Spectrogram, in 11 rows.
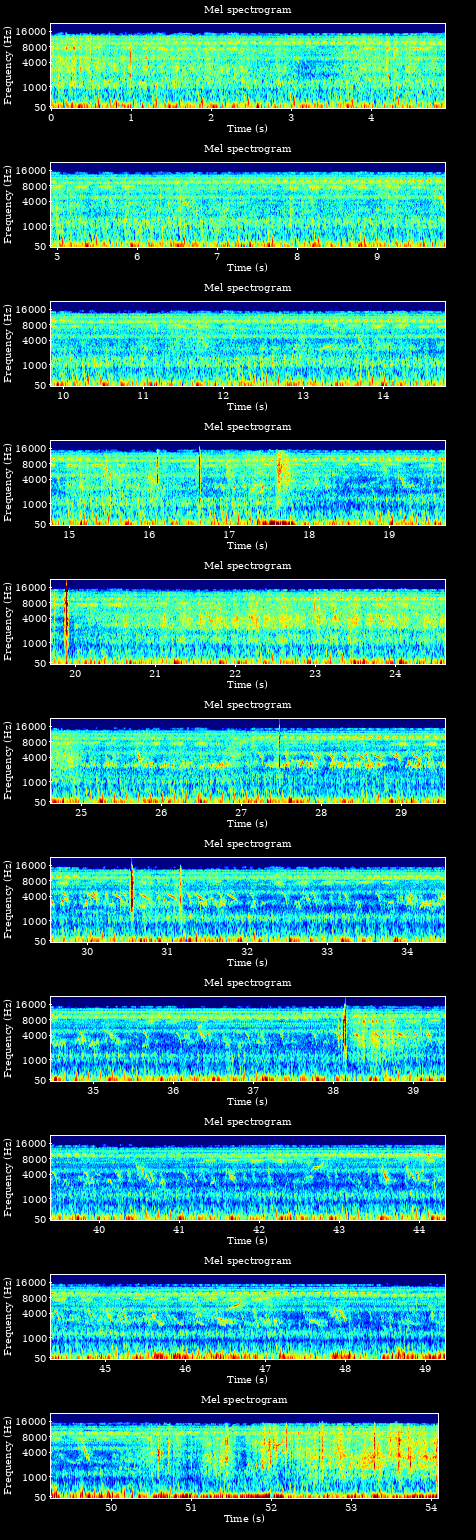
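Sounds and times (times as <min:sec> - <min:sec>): sharp clicks: 0:00.0 - 0:41.6, 0:49.3 - 0:54.0
small engine running: 0:00.0 - 0:54.0.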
